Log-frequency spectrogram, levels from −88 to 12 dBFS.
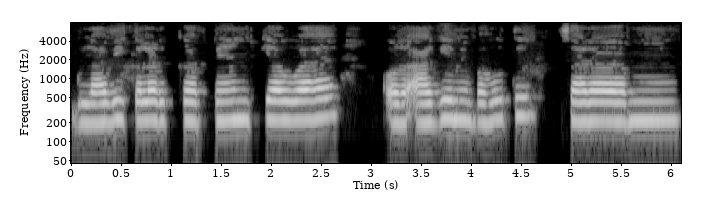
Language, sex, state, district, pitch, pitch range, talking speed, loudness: Hindi, female, Bihar, Bhagalpur, 220 Hz, 210-225 Hz, 135 wpm, -13 LUFS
